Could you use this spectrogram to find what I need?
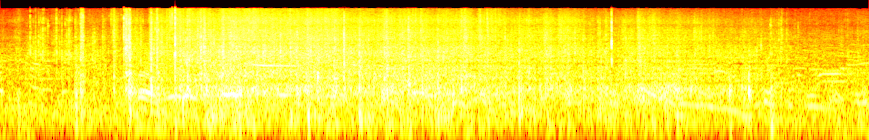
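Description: A horse splashes loudly through water.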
